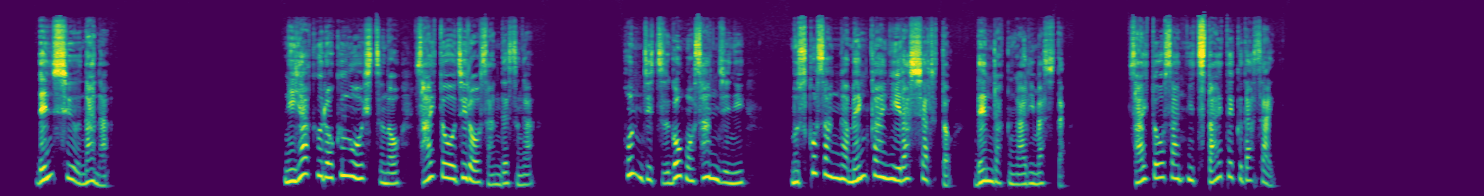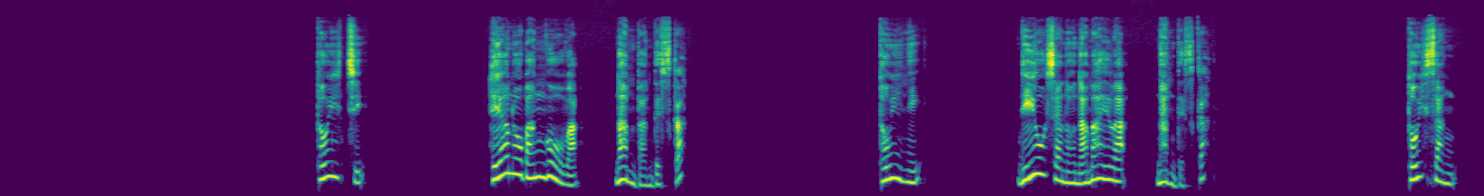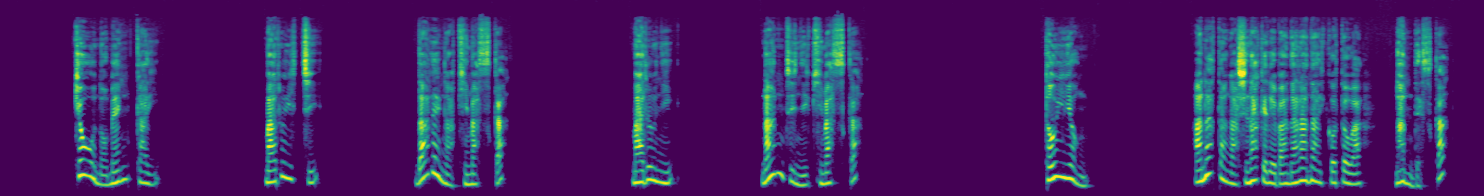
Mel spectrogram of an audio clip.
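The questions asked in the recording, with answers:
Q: 部屋の番号は何番ですか?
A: 206号室

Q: 利用者の名前は何ですか?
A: 斉藤二郎さん

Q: 今日の面会。丸1。誰が来ますか?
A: 息子さん

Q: 何時に来ますか?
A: 午後3時

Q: あなたがしなければならないことは何ですか?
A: 斉藤さんに息子さんの面会を伝えること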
